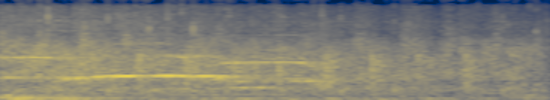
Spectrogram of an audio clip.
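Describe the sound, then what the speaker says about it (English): Audience applause for a guest speaker at a Boston film Q&A event, broad steady clapping filling the room without talk. "Round of applause, please, for Darrus."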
